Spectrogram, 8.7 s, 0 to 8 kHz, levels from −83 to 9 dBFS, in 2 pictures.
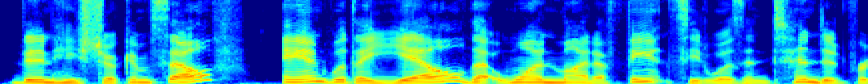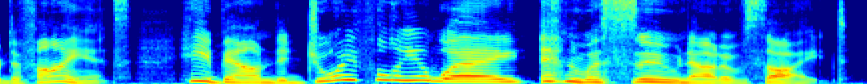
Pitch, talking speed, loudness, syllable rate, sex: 235 Hz, 185 wpm, -16 LUFS, 4.9 syllables/s, female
